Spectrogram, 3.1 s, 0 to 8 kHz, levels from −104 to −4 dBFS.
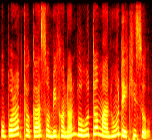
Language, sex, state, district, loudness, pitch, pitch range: Assamese, female, Assam, Kamrup Metropolitan, -14 LUFS, 275 Hz, 255-300 Hz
